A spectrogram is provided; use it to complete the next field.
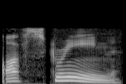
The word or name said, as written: offscreen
